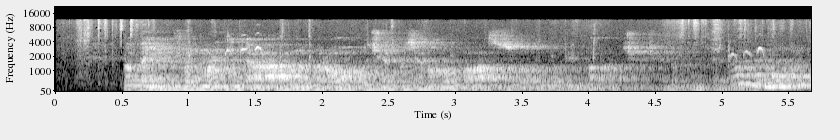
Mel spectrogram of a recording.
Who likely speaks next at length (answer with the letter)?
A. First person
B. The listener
B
